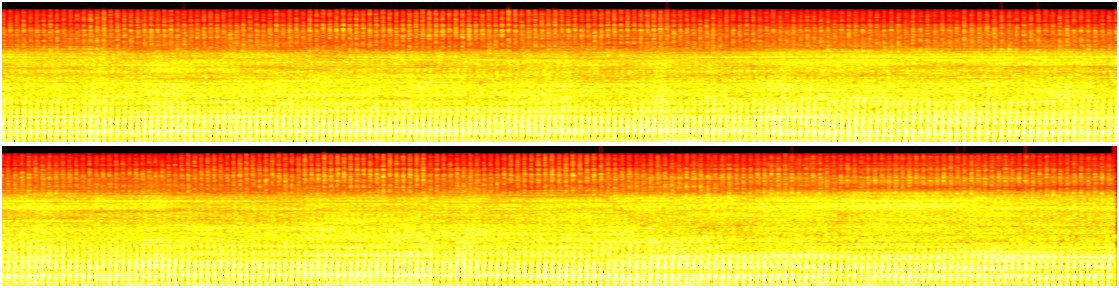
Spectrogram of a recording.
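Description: A boat engine chugs steadily and loudly close by.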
